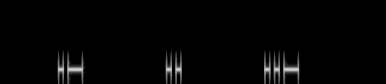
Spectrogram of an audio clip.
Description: Morse code, heard as a keyed tone, about 25 wpm, spaced as for 9 wpm, 700 Hz. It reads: AIU
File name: course / 25:10wpm / 100 Lesson 17e - Letter u - Three Characters 25wpm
